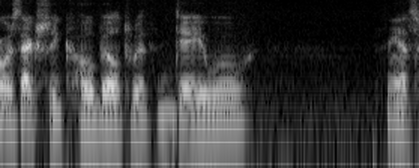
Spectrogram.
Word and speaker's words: Daewoo: cars this car was actually co built with Daewoo that's how you pronounced that so it's not like a pure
